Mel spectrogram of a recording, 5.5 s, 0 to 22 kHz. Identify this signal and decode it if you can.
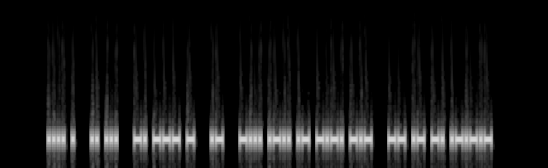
Morse code, heard as a keyed tone, about 53 wpm, 700 Hz. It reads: HE IS NOT A BLACK MAN.
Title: Sentences from Top 1000 Words - Review Part 2 - 50wpm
